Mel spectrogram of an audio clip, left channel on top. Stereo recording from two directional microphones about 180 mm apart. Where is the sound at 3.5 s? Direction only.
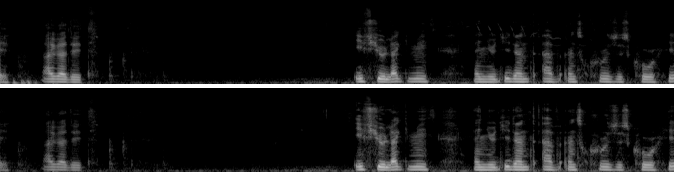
15° right (ahead or behind).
